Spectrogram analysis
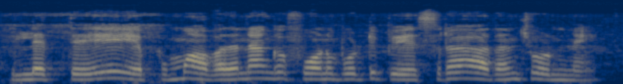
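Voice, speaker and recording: A woman's voice: high-pitched, level tone, quick pace. A woman playing young female relatives in a family skit, talking earnestly and pleadingly.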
